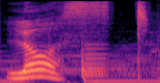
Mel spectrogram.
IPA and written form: lɒst (lost)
